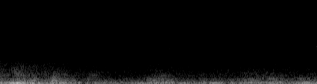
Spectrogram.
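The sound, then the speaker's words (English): Thunder rolls as a low, soft rumble, swelling slightly at the start and then continuing as a steady dull roar with no talking over it. “Ooh, the thunder.”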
